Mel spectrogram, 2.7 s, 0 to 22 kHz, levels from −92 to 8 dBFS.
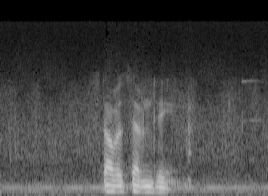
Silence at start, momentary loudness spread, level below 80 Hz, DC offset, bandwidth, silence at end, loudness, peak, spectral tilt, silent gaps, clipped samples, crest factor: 0 s; 20 LU; -52 dBFS; under 0.1%; 13.5 kHz; 0 s; -19 LUFS; -4 dBFS; -8.5 dB/octave; none; under 0.1%; 20 dB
